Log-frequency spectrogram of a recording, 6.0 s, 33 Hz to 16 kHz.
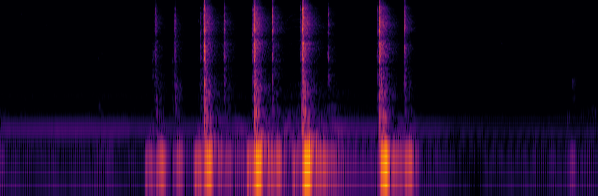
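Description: Piano-key pushbutton switches on a Philips B7X14A valve radio clacking as they are pressed, about a dozen sharp clicks in quick clusters from about a second and a half in to about four seconds in, over a faint steady hum. No station comes through: the radio is not working yet.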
